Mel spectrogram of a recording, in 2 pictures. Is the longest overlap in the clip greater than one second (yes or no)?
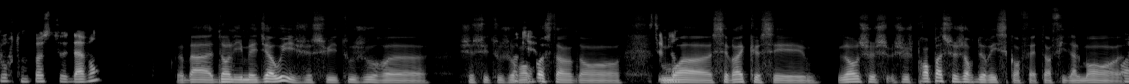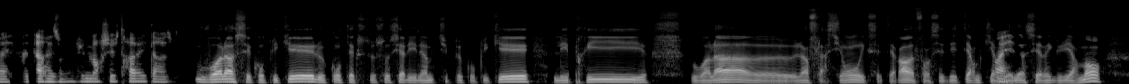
no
